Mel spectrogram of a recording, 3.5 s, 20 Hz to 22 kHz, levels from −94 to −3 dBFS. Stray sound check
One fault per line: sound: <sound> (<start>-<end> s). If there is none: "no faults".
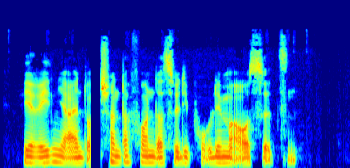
sound: dropout (0.9-1.0 s)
